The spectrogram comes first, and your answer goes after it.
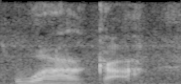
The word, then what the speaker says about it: Oaxaca: towards Mexico City to a town called Warka. It's spelled with an X inside of it. Sometimes they spell the X with an S or they say it with an S.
